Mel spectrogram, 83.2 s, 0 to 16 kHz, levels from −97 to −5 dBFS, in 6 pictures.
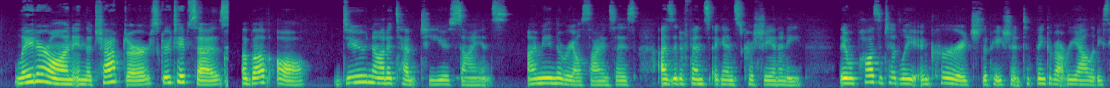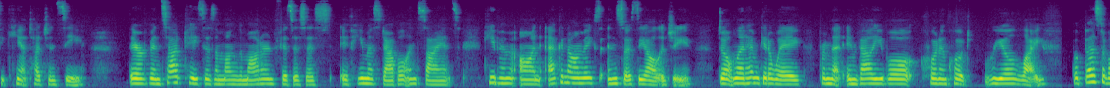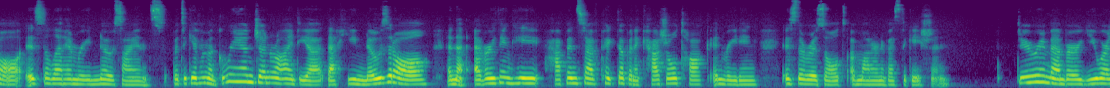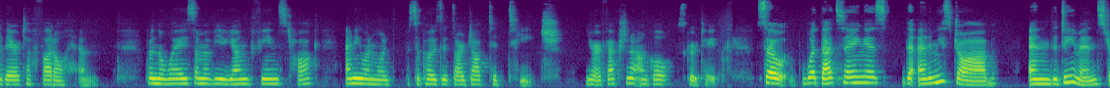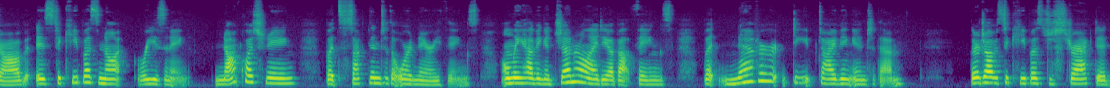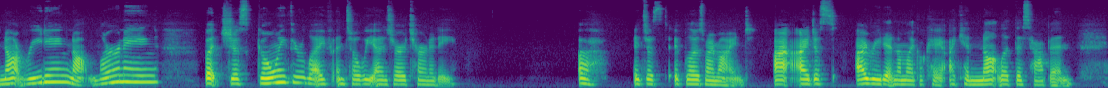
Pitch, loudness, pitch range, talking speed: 195 Hz, -20 LUFS, 175-215 Hz, 165 wpm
